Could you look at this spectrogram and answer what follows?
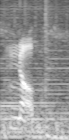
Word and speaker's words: Knob: across to Lord Hereford's Knob. That's what it's called. I'm not going to say that again, I'm just going to call it Lord Hereford's. But it's spelled K-N-O-B, so it's like doorknob.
